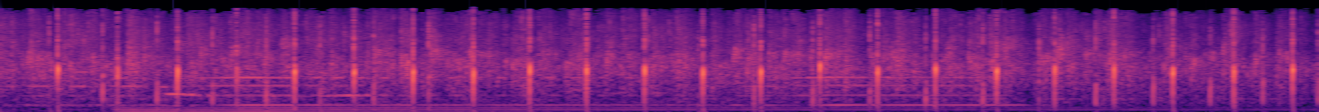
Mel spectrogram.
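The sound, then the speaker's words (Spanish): Congregation in a church clapping in a steady, even rhythm, many sharp claps repeating through the whole stretch over sustained held musical tones. “Dele un fuerte aplauso al Señor. Give a big hand to the Lord.”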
